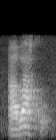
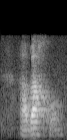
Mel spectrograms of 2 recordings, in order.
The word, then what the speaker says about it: abajo: This is abajo, means down. Remember that the J, the letter J, is like a much rougher H in English, right? It's not abajo, it's abajo. Okay, abajo means down.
